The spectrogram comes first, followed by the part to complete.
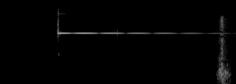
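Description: Notification-bell sound effect: one high, clear ding about half a second in that rings on and fades slowly, its loudness pulsing gently as it dies away.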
